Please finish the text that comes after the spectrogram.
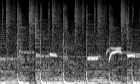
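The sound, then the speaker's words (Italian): A person tries and fails to whistle along to a song: thin, wavering whistled notes come and go in short, faltering bursts over a loud music track with a steady beat, one note sliding upward, partly buried beneath the music. “Fischiala, fischiala.”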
